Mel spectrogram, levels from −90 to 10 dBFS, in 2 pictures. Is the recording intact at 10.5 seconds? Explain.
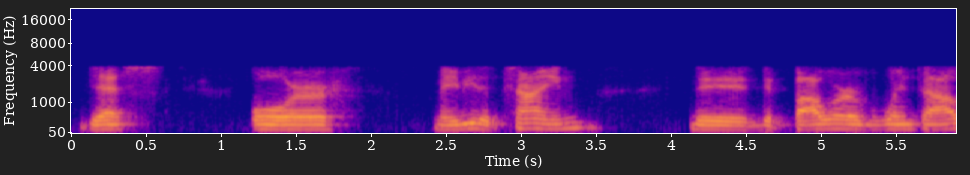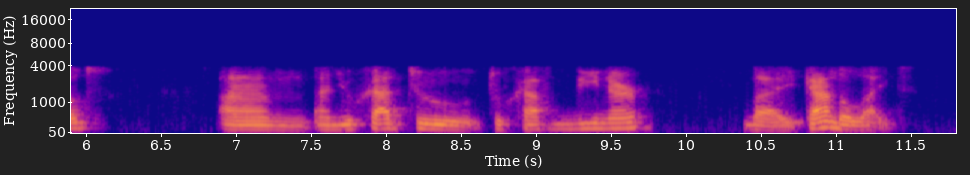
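No. At 10.5 s the speech is still coming through the G.729 codec damage that runs through the whole clip. The codec rebuilds each 10 ms frame from a vocal tract filter, a pitch predictor and a few pulses, and nothing above 4 kHz survives, which fits an 8 kbit/s stream. The result is plainly rough and synthetic. A simple low-pass filter would only dull the sound, but here the voice itself sounds rebuilt, not merely muffled.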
